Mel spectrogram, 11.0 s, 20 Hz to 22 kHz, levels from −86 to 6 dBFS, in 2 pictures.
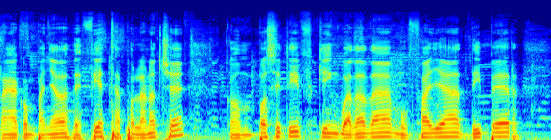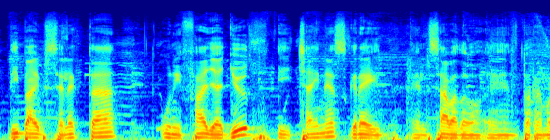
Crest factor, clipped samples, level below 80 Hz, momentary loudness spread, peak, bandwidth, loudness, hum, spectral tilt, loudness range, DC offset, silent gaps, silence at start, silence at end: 14 dB; under 0.1%; -26 dBFS; 8 LU; -2 dBFS; 14 kHz; -16 LUFS; none; -6.5 dB/octave; 2 LU; under 0.1%; none; 0 s; 0 s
